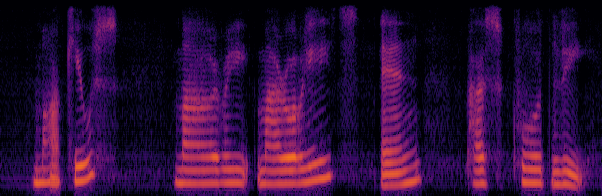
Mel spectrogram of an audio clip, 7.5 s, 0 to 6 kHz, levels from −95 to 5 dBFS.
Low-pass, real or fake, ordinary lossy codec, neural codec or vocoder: 5.4 kHz; fake; Opus, 32 kbps; codec, 16 kHz in and 24 kHz out, 0.9 kbps, LongCat-Audio-Codec, four codebook decoder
